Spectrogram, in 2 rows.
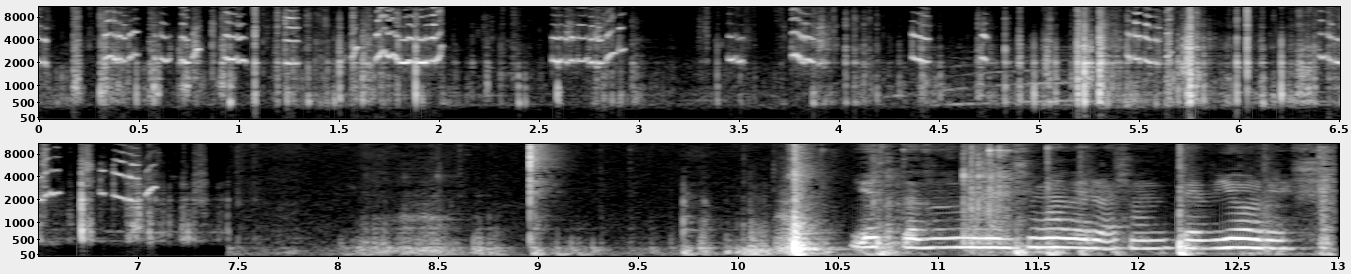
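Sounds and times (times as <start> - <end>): high chirping squeaks: 0.0 - 7.5.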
